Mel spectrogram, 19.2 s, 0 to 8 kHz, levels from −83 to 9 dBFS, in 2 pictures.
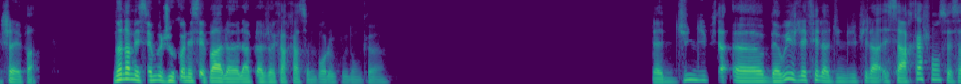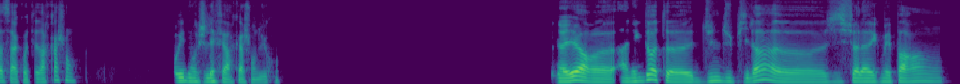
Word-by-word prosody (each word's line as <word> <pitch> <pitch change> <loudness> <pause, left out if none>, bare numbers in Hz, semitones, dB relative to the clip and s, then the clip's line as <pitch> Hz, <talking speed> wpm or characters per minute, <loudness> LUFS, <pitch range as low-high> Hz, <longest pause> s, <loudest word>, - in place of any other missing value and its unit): savais 90 -2 +1
pas. - - -7 0.7
Non, 175 - +9
non, 195 - +9
mais 165 - +5
c'est 150 +1 +1
m 150 0 +2
je 140 - +2
connaissais 130 -2 +2
pas 120 -1 +7
le 100 -1 +2
la 105 0 +1
plage 105 +2 -2
de 105 - -2
Carcassonne 95 -2 -5
pour 95 0 -7
le 90 - -9
coup 90 - -17
donc 90 -1 -17
heu 90 0 -11 2.7
La 100 -1 -2
dune 130 - -6
du 155 -1 -7
Pilat? - - -5
Heu, 120 -2 +3
beh, 120 +1 -1
oui, 200 +9 +1
je 160 - -7
l'ai 155 - +2
fait 165 - -2
la 135 - +1
dune 115 +1 -11
du 115 +1 -11
Pilat 110 0 -2
et - - -6
c'est 115 - 0
à - - +6
Arcachon, 190 - -1
c'est 165 - -5
ça? 125 - -4
C'est 125 - -5
à 100 - -1
côté 100 +1 -8
d'Arcachon? 145 +6 -7 1.0
Oui, 125 0 +2
donc 115 -2 -3
je 110 - -6
l'ai 115 - +1
fait 110 - -4
Arcachon, 95 0 -4
du 95 0 -10
coup. - - -21 2.8
D'ailleurs, 125 +3 +7
heu, 105 -1 0
anecdote, 125 +9 0
heu, 105 -1 +2
dune 115 +7 -6
du 120 -3 -8
Pilat, 135 +9 -2
heu, 100 -3 -3
j'y 100 +1 -13
suis 105 +4 -4
allé 115 0 +3
avec 110 -1 -1
mes 110 -1 -4
parents 115 +1 -3
115 Hz, 205 wpm, -24 LUFS, 100-130 Hz, 2.8 s, Non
